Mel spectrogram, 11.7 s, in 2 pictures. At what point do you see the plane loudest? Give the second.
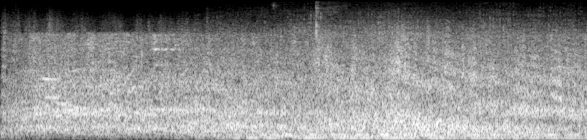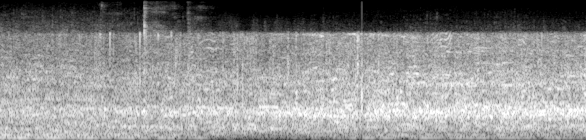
4 s.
